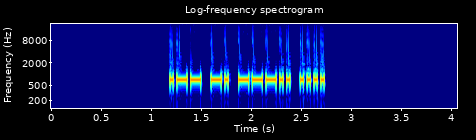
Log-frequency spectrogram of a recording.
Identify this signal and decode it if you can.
Morse code, heard as a keyed tone, about 36 wpm, 700 Hz. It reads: WN8H
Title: USA Call Signs - 4 Characters - 35wpm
